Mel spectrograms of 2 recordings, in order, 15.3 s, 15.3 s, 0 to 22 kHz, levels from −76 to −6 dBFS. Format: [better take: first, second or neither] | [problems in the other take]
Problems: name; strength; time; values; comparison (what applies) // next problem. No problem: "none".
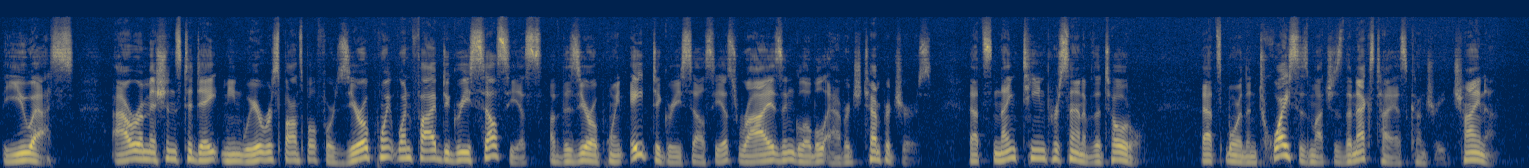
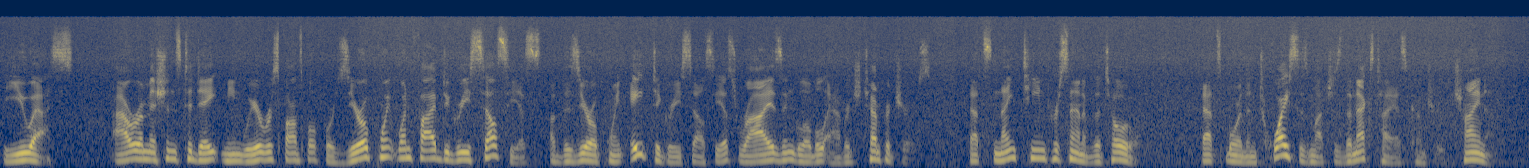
first | hiss; loud; throughout; 7 dB below the speech; faint in the first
